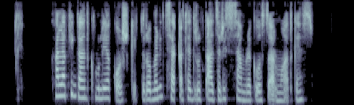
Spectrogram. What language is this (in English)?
Georgian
